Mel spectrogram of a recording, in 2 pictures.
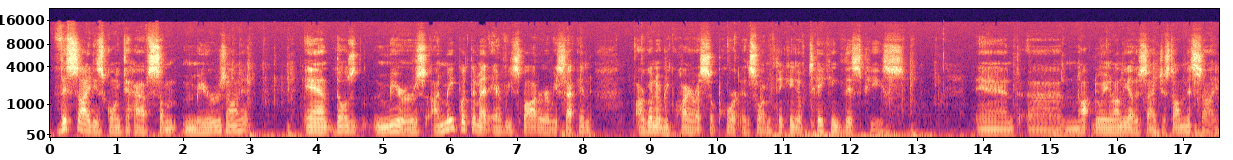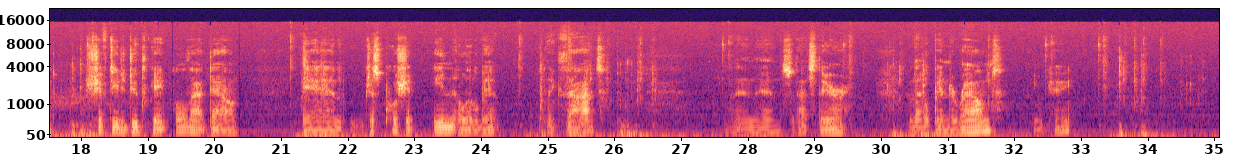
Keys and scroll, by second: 9.2 Tab, 11.4 ctrl+l, 18.0 shift+d, 25.3 Tab, 26.2 alt+a.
